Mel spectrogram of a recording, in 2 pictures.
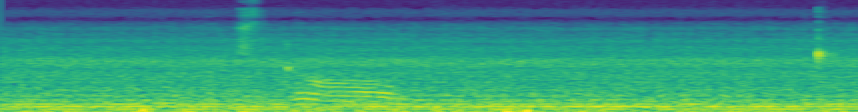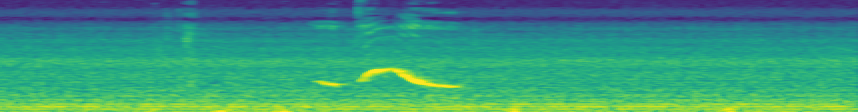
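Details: Pet parrot vocalizing indoors at night right before bedtime. A short run of faint stacked whistles comes first, then a louder whistled note that rises and falls, all over a low, steady room hum.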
